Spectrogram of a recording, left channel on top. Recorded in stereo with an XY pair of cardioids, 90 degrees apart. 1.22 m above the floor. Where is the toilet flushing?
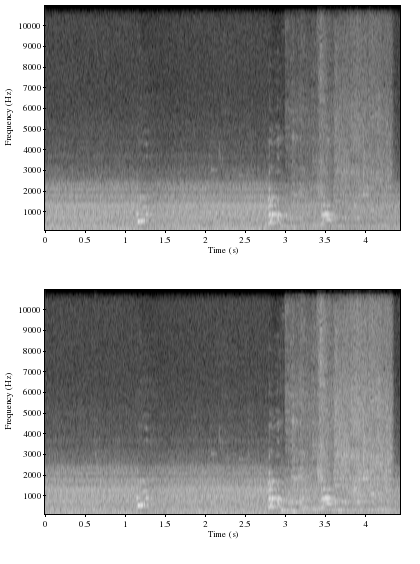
55° right, 0.7 m.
